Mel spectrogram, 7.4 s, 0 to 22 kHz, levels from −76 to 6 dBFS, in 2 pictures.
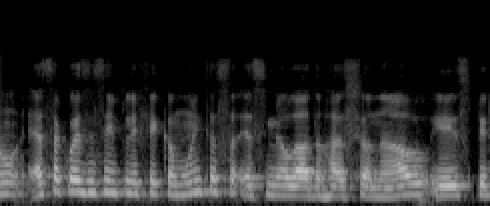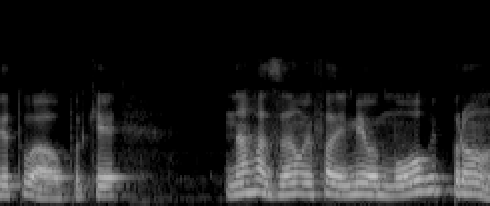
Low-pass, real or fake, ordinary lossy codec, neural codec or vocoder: none; real; none; none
